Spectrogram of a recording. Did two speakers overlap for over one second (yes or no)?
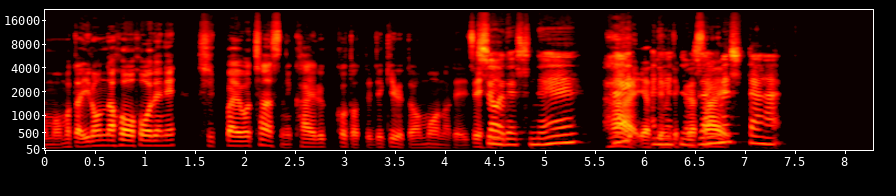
yes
